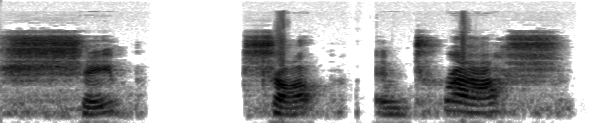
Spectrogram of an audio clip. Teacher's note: I'm going to circle chop because it doesn't have an sh sound like shape and trash do it has a t sound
